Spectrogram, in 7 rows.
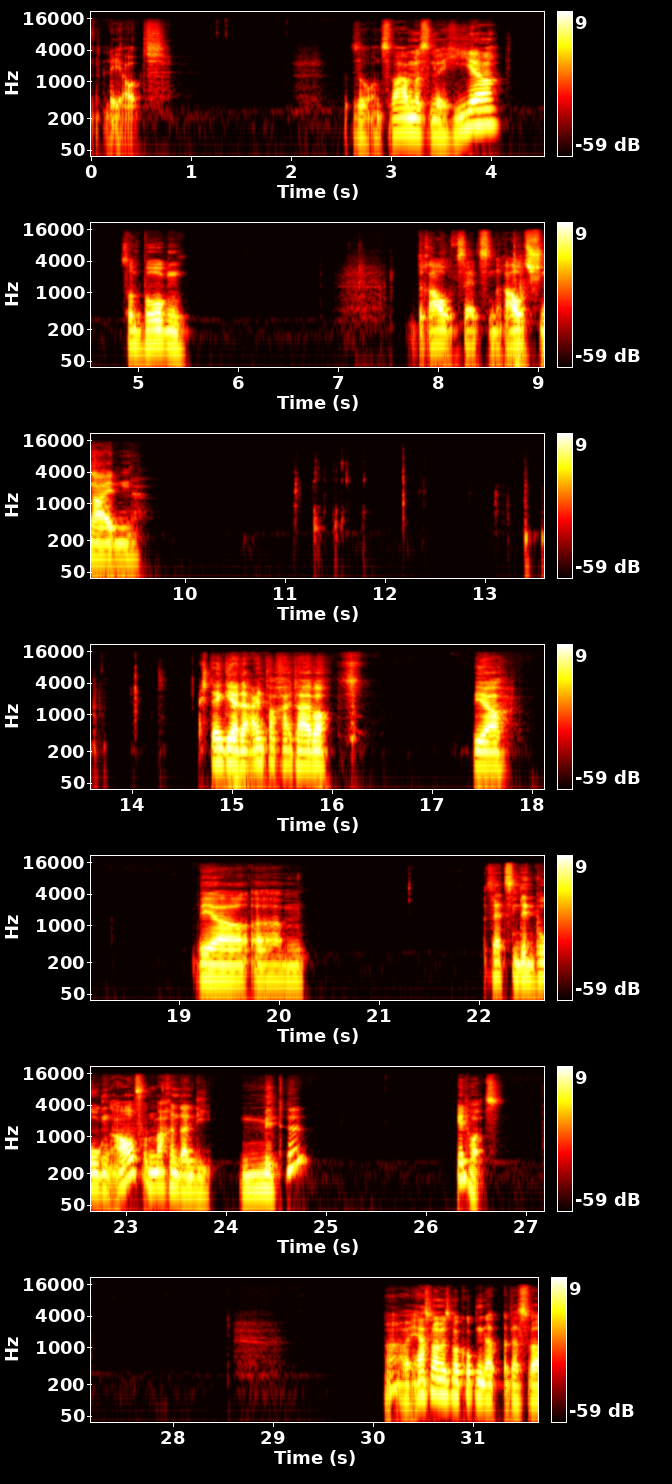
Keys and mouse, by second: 2.8 middle click, 19.7 middle click, 22.9 middle click, 25.6-31.6 middle drag.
